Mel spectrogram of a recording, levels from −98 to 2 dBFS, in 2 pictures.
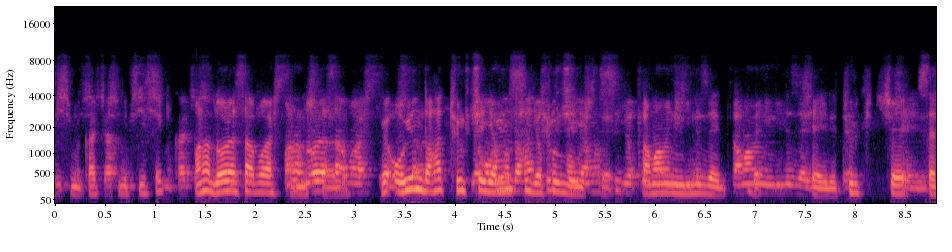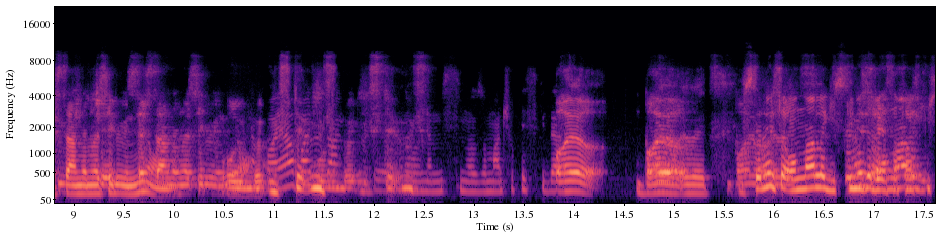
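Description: A delayed copy of the speech trails it by about 0.9 s from 0 to 8.0 s, 8.4 to 10.9 s, 11.4 to 12.6 s (fainter), 14.7 to 15.2 s (louder than the speech itself), and 15.5 s to the end. This echo leak likely comes from a far-end loudspeaker whose echo canceller let its microphone pickup return down the call.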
